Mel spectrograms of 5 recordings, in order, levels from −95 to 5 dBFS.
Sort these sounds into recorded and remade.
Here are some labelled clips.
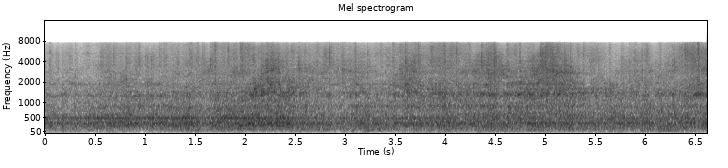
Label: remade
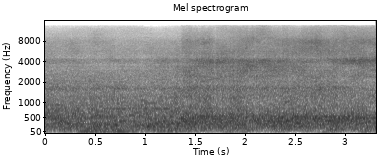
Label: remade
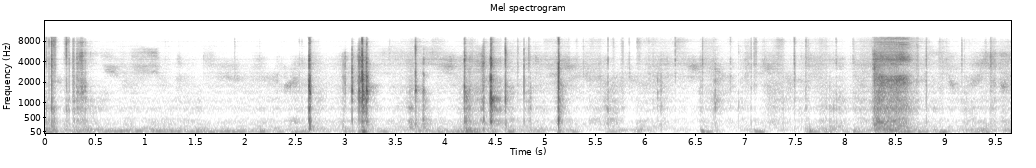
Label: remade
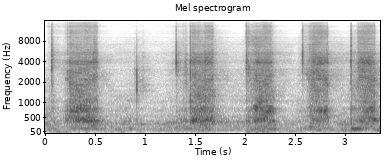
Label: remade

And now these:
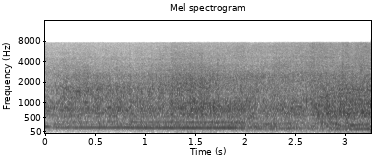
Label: recorded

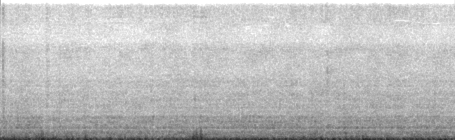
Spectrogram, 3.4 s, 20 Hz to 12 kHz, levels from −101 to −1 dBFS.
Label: remade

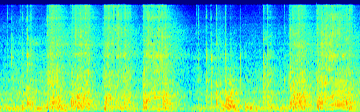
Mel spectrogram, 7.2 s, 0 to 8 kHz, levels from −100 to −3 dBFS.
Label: remade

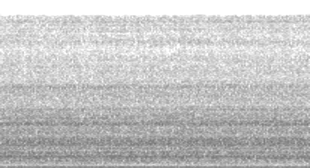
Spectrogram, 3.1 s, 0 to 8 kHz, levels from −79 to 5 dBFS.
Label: recorded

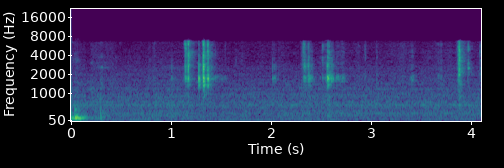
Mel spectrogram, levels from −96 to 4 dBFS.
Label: recorded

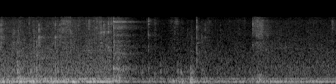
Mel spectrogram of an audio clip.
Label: recorded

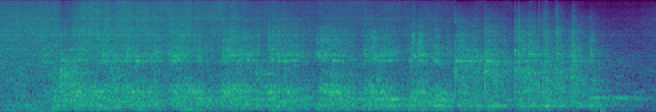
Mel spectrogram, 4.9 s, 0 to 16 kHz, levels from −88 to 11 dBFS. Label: remade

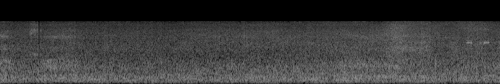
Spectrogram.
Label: remade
